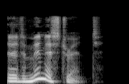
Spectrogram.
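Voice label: "administrant", British English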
